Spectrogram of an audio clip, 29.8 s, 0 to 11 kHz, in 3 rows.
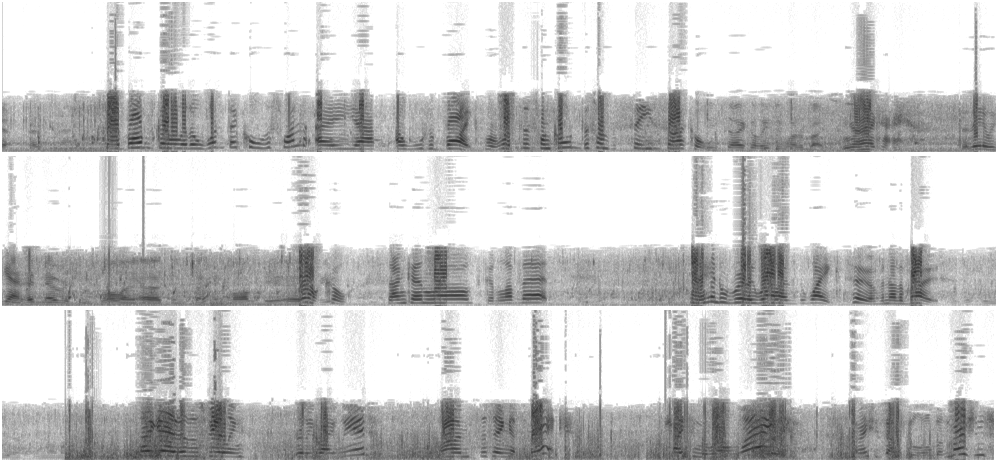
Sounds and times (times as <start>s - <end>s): Stream: 0.0s - 29.8s.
